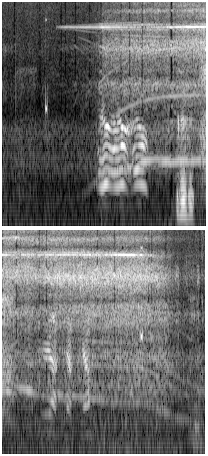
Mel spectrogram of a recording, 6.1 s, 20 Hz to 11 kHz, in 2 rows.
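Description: Electric motor and propeller of an E-flite P-51 Mustang ASX radio-control plane whining as it taxis on grass. The pitch falls slowly over several seconds as the throttle comes down, with a faint steady high whistle above it.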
